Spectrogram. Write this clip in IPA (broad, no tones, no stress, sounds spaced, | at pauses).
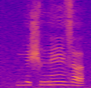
ŋ e ʃ r ẽ z ɐ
